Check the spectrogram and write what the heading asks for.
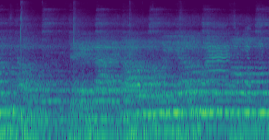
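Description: A mixed group of men's and women's voices singing a song together through microphones, holding long notes.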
